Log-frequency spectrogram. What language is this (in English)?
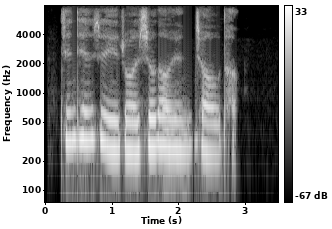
Chinese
